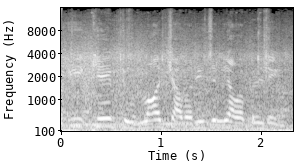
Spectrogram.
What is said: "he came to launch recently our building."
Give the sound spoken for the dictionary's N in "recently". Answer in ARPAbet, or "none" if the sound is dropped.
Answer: none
